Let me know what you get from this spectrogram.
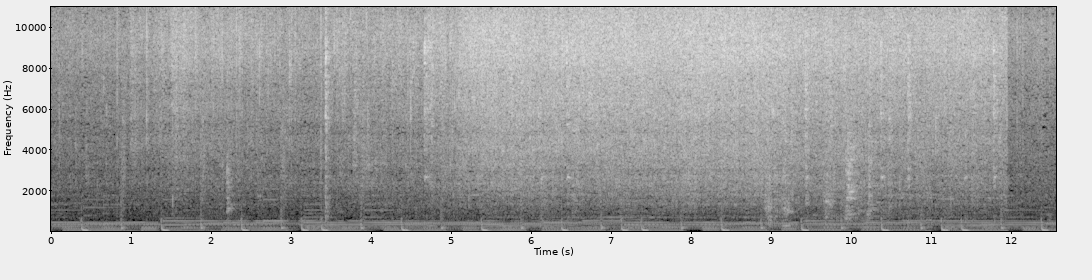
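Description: Garlic and spice paste frying in oil in a steel pan, with a steady sizzle and a few clicks of stirring. The sizzle grows louder about five seconds in and drops off suddenly near the end, over soft background music with a steady low beat.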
